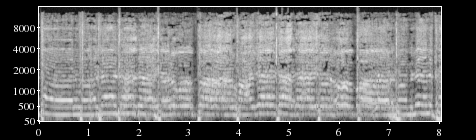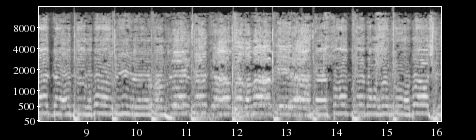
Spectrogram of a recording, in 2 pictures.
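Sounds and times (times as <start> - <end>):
man singing into a microphone: 0.0 - 16.0
regular beat: 10.4 - 13.7
held low drone note: 11.1 - 13.3.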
